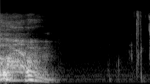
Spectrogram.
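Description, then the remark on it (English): A person turns away from the microphone and coughs: a loud, rough cough with a throaty, voiced edge lasting about half a second, followed after a pause by a few faint, muffled coughs. “Because even if I'll just turn around now and cough.”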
